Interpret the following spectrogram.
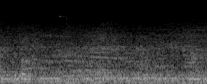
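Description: Steady background hum of a large store hall with faint, distant voices.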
